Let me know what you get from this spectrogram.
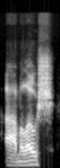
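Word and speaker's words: Meloche: Maloche, I believe, is the correct pronunciation.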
